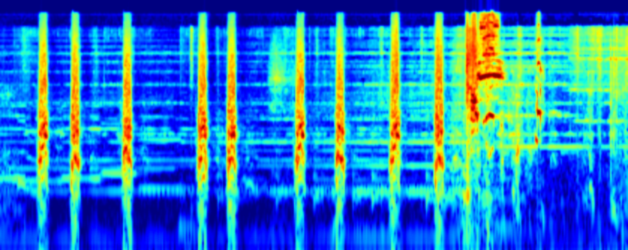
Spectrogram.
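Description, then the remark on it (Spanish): A dog, threatened by a man with a stick, barks sharply about ten times in a steady, rapid rhythm, loud, then breaks into a brief high-pitched yelping squeal before falling quiet. No one speaks. “Olís amenaza al perro con la vara.”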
